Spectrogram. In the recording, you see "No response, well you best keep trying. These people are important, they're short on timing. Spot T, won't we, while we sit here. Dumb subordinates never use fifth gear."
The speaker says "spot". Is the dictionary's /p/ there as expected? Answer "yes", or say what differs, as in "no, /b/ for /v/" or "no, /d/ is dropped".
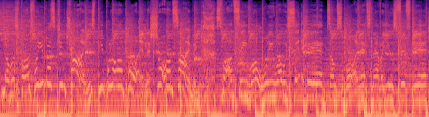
no, /b/ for /p/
